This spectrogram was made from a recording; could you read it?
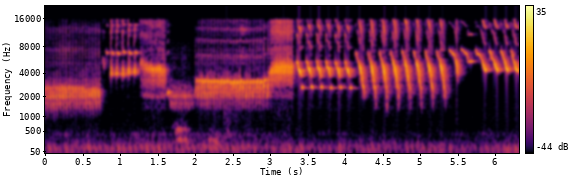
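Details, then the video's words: Canary song in quick phrases: a sustained mid-pitched trill, a lower rolling note, another long trill, then bright descending whistled notes repeated rapidly in series. "Your canary will sing everyday fullspeed"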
